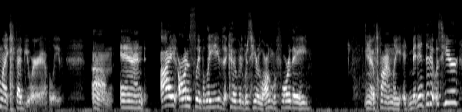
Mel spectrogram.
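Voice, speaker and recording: A woman's voice: medium pitch, a bit bright, rough recording. Rambling young woman vlogging casually. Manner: rambling, frequent fillers and restarts; drops into whispered asides. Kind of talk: casual talk to camera.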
